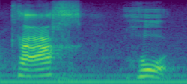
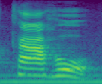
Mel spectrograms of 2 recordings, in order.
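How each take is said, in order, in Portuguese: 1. Os dois R são pronunciados separadamente. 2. O do meio soa como um R simples. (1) "Apesar de ter dois R's, a gente nunca fala carro" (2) "Parece que a gente está falando um R só"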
